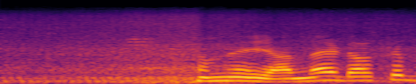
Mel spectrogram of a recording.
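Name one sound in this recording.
Other motorcycles pass close by.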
